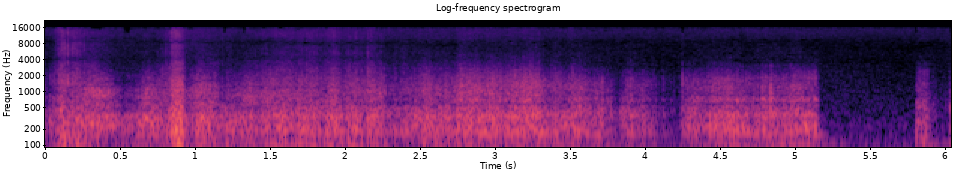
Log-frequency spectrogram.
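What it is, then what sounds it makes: Foam microphone windscreen being scratched. Long nails scratch slowly across the top and side of a large round black foam windscreen on a Zoom microphone. The result is a deep, muffled, continuous rustling rumble heavy in the low end with almost no high content. It briefly dips quieter near the end before resuming.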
